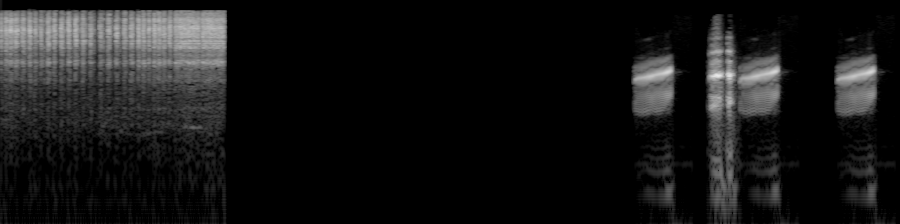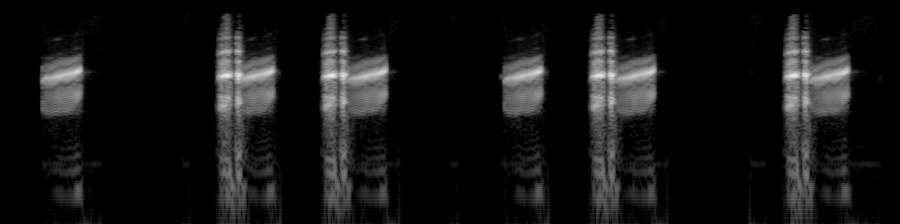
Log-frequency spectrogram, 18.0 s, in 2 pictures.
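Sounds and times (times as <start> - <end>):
frog croaking: 6.4 - 7.8, 8.4 - 8.8, 9.4 - 9.9, 14.0 - 15.6, 16.9 - 17.6.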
